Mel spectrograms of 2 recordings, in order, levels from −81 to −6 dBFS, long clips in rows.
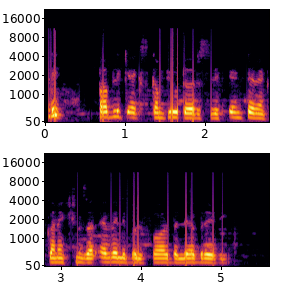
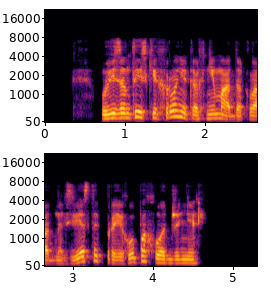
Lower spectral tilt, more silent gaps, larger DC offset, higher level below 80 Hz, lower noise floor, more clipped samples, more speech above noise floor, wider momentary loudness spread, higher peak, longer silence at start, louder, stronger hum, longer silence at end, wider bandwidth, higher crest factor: first, -8.5 dB/octave vs -5 dB/octave; neither; neither; first, -50 dBFS vs -60 dBFS; about the same, -43 dBFS vs -45 dBFS; neither; about the same, 27 dB vs 27 dB; about the same, 7 LU vs 6 LU; about the same, 0 dBFS vs -2 dBFS; second, 0.05 s vs 0.4 s; about the same, -17 LUFS vs -18 LUFS; neither; second, 0.55 s vs 0.7 s; first, 11 kHz vs 8.2 kHz; about the same, 16 dB vs 18 dB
